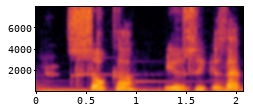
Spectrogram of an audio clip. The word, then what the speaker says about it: Soca: Calypso and then I'm print I think I'm pronouncing this right Soca music is that right Soca s-o-c-a he has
